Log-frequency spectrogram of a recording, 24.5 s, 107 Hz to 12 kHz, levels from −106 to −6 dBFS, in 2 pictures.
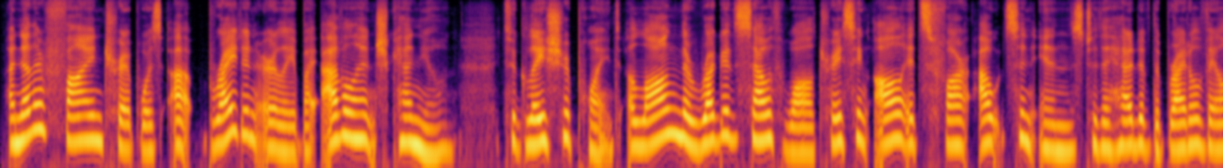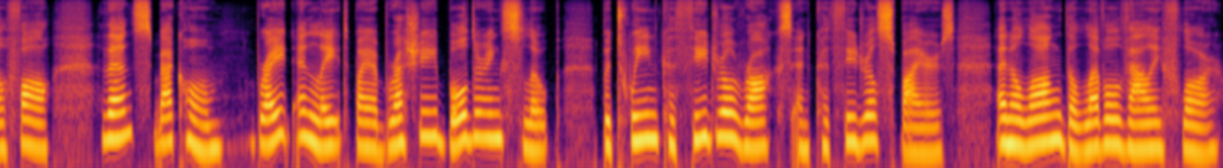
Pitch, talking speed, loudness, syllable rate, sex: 210 Hz, 140 wpm, -20 LUFS, 3.8 syllables/s, female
